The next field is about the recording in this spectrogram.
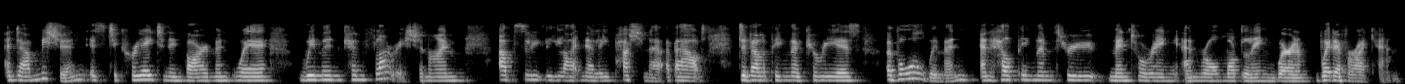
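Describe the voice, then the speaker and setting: A woman from Australia, a managing director answering interview questions in a confident, articulate, measured way. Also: on the low side, steady tone, a bit bright. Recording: dull lo-fi audio.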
